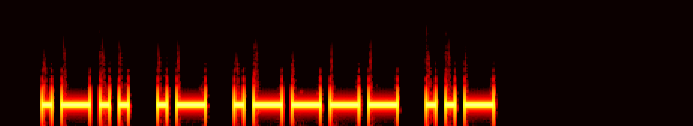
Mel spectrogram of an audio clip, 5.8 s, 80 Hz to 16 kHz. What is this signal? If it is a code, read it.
Morse code, heard as a keyed tone, about 15 wpm, 700 Hz. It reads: LA1U
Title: DXCC-100 Call Signs - 4 Characters - Repeated 3x - 15wpm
